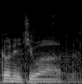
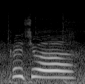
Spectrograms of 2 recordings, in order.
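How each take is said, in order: First: The voice is pitched low. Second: The voice is pitched high. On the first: The speaker calls it right. "Pitch goes down, I sound manly in Japanese" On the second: The speaker calls it wrong. "pitch also seems to go up with Japanese"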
